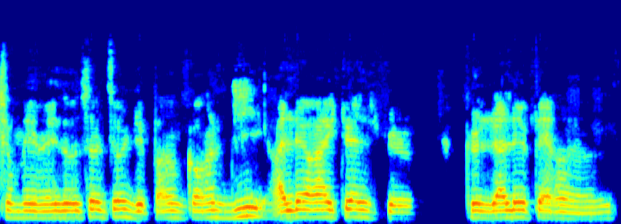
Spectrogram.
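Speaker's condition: Dystonia; receives injections, more pain before injection, improved balance, no longer falls

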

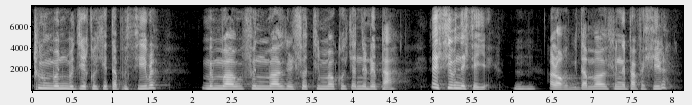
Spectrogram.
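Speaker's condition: Profound deafness from birth, profound, congenital

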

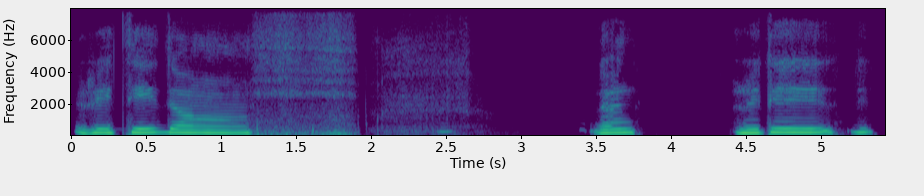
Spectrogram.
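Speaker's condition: Down syndrome, trisomy 21

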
